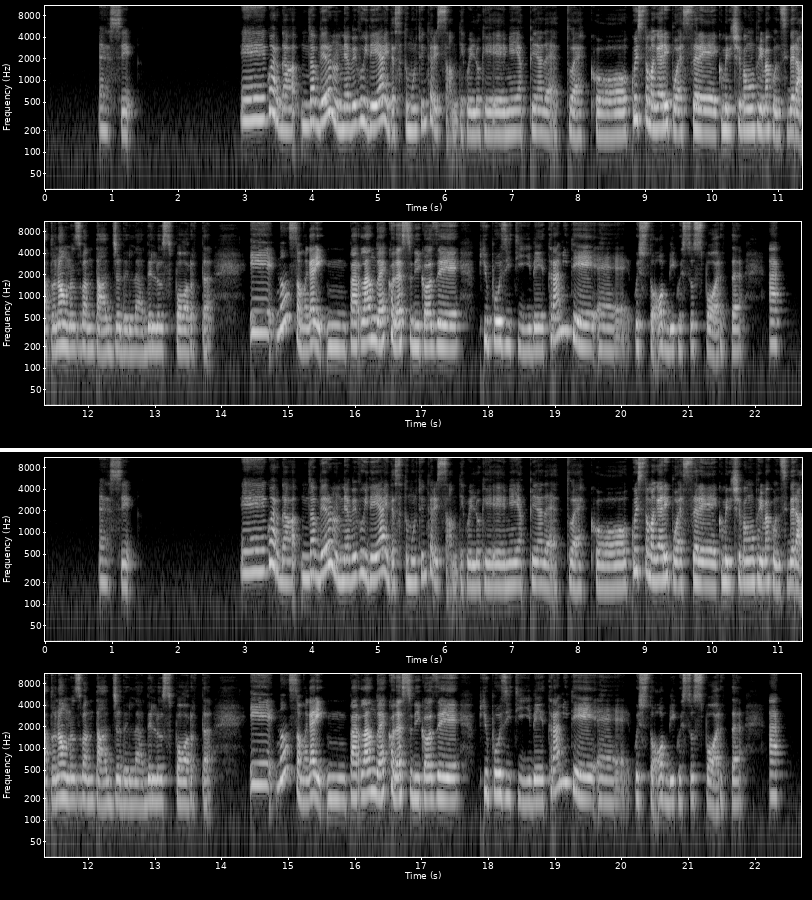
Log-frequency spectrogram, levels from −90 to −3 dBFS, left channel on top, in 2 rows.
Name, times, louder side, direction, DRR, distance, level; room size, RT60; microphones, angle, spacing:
voice 1, 0.8-1.3 2.9-22.3, left 1 dB, 5° left, 0.4 m, -27 dB
2.8 x 2.6 x 3.0 m
head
